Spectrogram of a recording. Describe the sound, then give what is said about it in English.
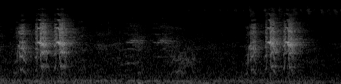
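Parrots squawk near a release cage in two harsh, raspy bursts of two or three calls each, separated by a short pause, with no talking. “They start interacting with local wild birds that are in the area because they make racket, they make a noise, and that attracts wild birds.”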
